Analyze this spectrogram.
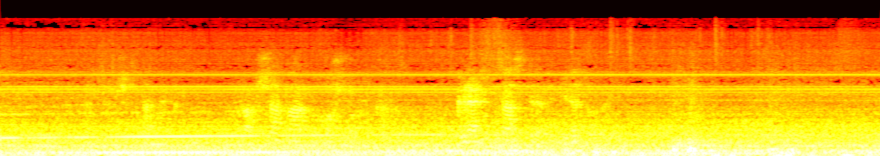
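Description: Train wheels clatter over rail joints and switches.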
